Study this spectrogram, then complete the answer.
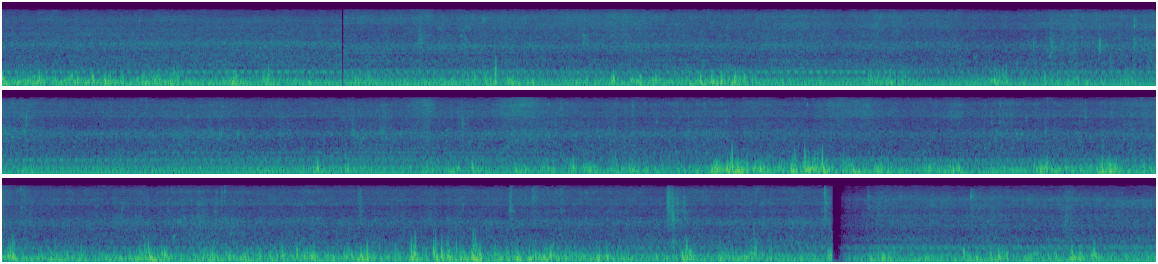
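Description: A motorboat drones past on a river, its engine rising and falling under gusts of wind buffeting the microphone.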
